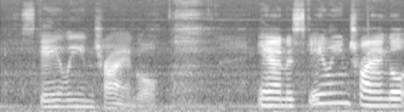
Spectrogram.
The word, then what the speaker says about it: scalene: it's called scalene so I'm going to write phonetically how to say it SC lean scaling triangle and a scaling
